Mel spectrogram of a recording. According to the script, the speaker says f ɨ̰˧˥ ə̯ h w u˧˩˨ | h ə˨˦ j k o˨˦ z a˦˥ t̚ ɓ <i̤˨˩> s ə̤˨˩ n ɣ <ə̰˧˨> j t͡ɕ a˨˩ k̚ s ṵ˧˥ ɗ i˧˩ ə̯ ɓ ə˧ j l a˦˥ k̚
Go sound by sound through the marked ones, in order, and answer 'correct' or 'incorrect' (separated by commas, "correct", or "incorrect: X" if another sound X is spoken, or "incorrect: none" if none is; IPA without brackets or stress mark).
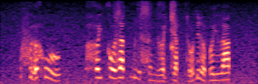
correct, correct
